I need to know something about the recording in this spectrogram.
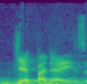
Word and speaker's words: jeopardize: Many people innocently say jeopardy, but the O in that word is silent, not pronounced. Just like in the word jeopardize.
